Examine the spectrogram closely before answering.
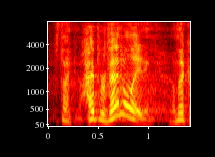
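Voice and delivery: ordinary delivery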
